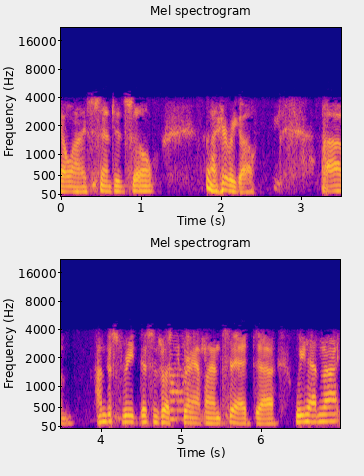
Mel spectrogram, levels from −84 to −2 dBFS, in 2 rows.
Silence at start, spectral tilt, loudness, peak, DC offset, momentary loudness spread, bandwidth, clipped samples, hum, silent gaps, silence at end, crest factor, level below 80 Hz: 0 s; -5 dB/octave; -14 LUFS; 0 dBFS; under 0.1%; 13 LU; 4.5 kHz; under 0.1%; none; none; 0 s; 14 dB; -46 dBFS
